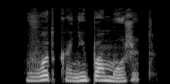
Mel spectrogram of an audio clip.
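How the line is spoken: Grunted. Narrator (Russian): буркнул он

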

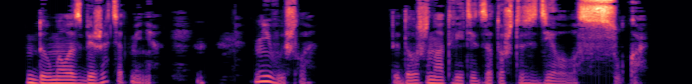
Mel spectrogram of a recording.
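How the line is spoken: Hoarse voice. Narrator (Russian): хрипло произнес он

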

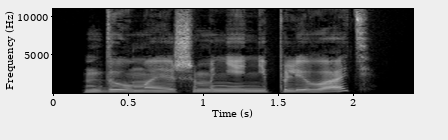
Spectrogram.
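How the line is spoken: Insolent snort. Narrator (Russian): нагло хмыкнул Ремгар

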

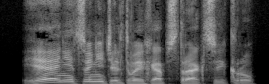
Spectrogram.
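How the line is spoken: Growled. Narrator (Russian): прорычал Скворец

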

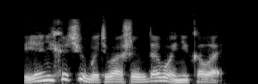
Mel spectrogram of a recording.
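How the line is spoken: Unexpectedly dry. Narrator (Russian): Голос ее прозвучал неожиданно сухо

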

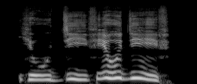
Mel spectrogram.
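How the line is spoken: Desperate exclamation. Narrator (Russian): воскликнул отчаянно Варавва

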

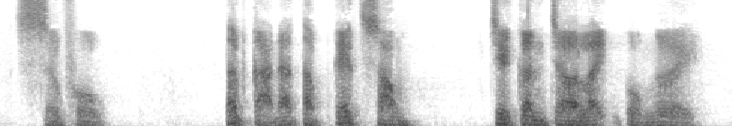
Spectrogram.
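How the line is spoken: Muttering. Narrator (Vietnamese): Từ Phúc lẩm bẩm

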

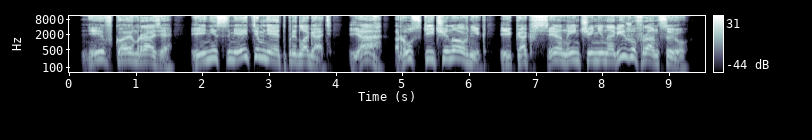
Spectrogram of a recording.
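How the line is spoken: Deliberately loud. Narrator (Russian): Нарочито громко отвечал Казимир Шварц

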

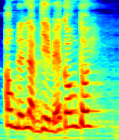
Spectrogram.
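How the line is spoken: Loud shout. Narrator (Vietnamese): Tơ Lộ hét lớn

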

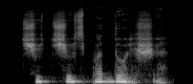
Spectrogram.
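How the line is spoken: Whisper. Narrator (Russian): прошептала она

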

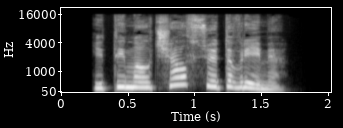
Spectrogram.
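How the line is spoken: Indignant exclamation. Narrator (Russian): возмущенно воскликнула я

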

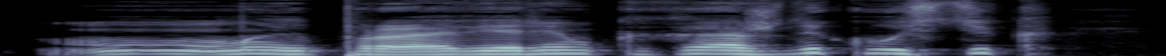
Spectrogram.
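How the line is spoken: Trembling mumble, woman. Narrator (Russian): дрожащим голосом промямлила женщина

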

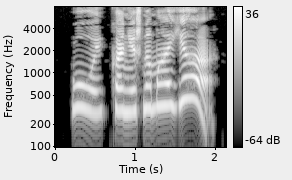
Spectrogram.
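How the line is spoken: Joyful yell. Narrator (Russian): радостно завопил Коржиков

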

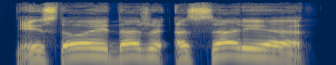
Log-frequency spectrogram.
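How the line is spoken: Merchants shouting. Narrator (Russian): кричали торговцы

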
